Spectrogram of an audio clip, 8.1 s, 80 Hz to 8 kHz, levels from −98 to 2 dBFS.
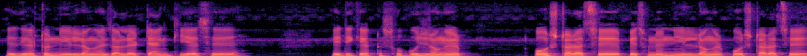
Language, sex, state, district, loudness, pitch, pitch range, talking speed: Bengali, male, West Bengal, Purulia, -29 LUFS, 130 Hz, 125-135 Hz, 150 wpm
